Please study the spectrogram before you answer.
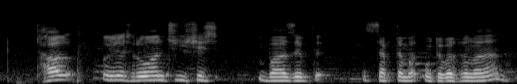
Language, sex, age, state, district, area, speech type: Kashmiri, male, 45-60, Jammu and Kashmir, Ganderbal, rural, spontaneous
